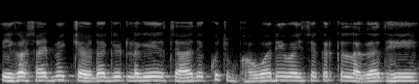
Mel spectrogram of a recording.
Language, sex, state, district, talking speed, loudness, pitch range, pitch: Chhattisgarhi, male, Chhattisgarh, Sarguja, 240 wpm, -15 LUFS, 170-180 Hz, 175 Hz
